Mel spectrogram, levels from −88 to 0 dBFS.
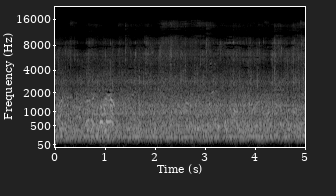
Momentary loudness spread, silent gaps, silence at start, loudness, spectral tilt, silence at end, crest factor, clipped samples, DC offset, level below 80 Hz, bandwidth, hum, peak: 5 LU; none; 0 s; -39 LUFS; -3.5 dB/octave; 0 s; 18 dB; under 0.1%; under 0.1%; -90 dBFS; 16.5 kHz; none; -22 dBFS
